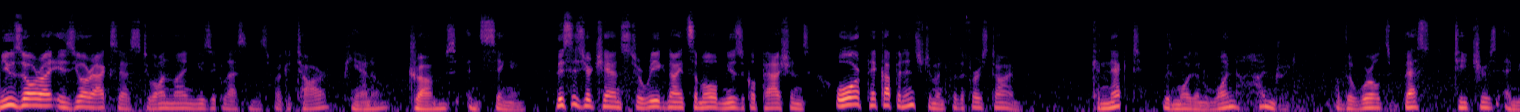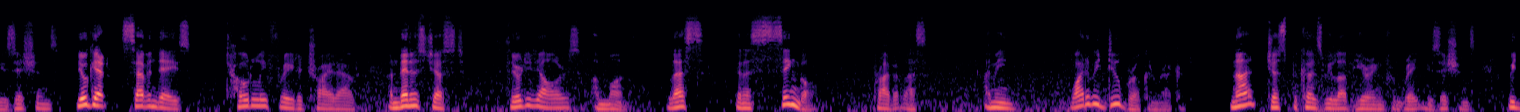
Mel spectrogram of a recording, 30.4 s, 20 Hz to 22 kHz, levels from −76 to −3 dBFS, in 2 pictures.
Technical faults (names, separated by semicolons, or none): overdone noise removal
